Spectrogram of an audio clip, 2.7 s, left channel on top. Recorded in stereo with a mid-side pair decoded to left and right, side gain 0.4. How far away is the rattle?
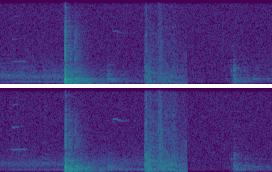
About 4 m.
